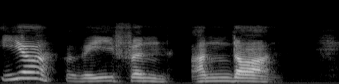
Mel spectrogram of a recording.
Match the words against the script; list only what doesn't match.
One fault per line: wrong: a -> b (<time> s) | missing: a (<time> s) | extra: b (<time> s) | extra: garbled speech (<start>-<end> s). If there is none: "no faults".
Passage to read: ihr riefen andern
no faults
